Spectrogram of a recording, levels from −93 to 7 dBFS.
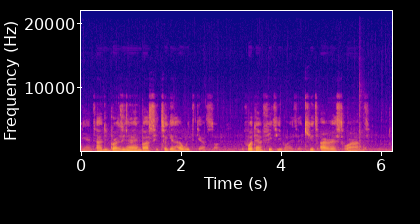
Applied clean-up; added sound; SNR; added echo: none; Boiling; 19 dB; none.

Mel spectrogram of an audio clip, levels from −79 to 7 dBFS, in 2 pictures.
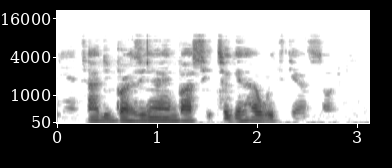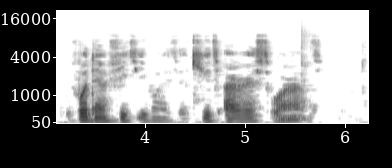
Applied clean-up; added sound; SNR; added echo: classical method Wiener filter.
